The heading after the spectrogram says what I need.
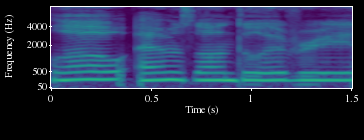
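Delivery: utterly bored, flat monotone delivery. Retelling a delivery driver greeting at the door, imitating a bored voice. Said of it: "like sounding bored as fuck".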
